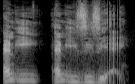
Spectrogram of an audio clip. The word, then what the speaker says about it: Nezza: Niez. It's Nezza.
